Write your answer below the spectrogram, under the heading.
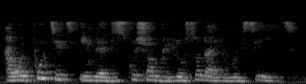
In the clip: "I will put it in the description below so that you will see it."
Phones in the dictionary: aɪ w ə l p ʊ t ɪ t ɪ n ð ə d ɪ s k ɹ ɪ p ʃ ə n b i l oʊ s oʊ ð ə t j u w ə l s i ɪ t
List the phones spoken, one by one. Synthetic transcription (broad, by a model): aɪ w ə l p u t ɪ t ɪ n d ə d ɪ s k u ʃ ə n b i l oʊ s oʊ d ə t j u w ə l s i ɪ t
